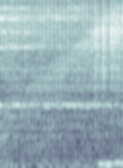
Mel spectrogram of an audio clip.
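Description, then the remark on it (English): A jackhammer pounds right outside a door in a steady, rapid rattle, loud and continuous throughout the short stretch with a harsh, gritty edge and no voices over it. “I'll use this jackhammer right outside your door.”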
